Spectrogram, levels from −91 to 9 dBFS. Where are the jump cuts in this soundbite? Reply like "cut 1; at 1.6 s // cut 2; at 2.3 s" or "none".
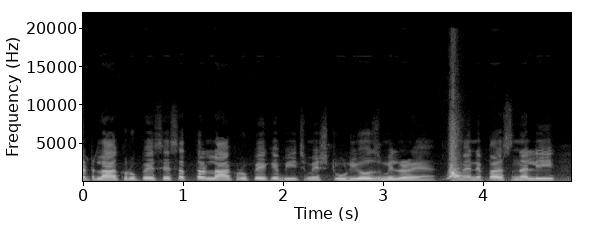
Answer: cut 1; at 3.8 s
